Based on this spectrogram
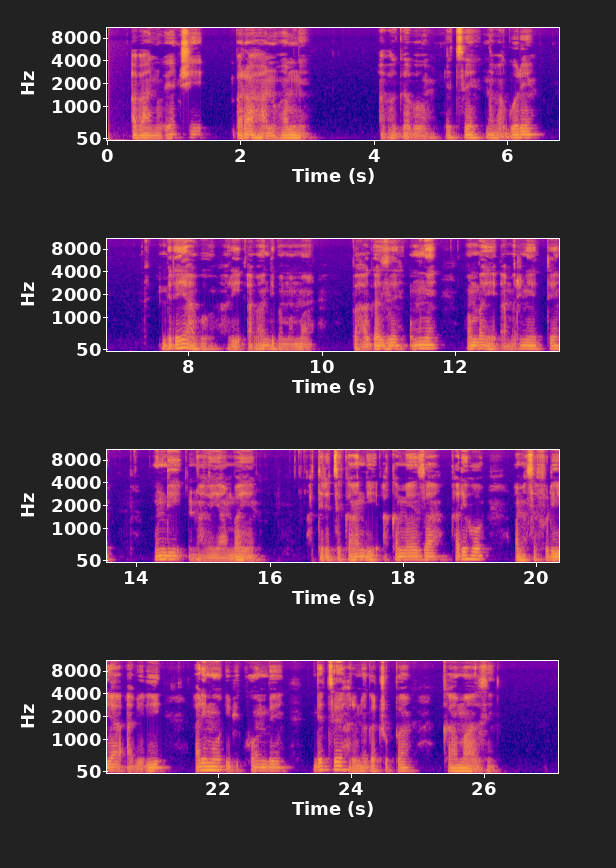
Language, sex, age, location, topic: Kinyarwanda, female, 50+, Nyagatare, health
